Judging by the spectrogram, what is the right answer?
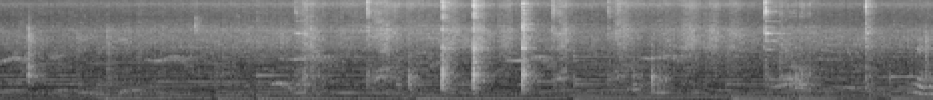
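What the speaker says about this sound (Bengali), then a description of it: "মশলার কাঁচা গন্ধটা চলে গেছে, ওতে বোঝাই যাচ্ছে যে মশলাটা ভালো মতো কষানো হয়ে গেছে।" Spiced masala paste frying in oil in a pan, a steady close sizzle broken by stirring scrapes and a few sharp clinks of a utensil against the metal.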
